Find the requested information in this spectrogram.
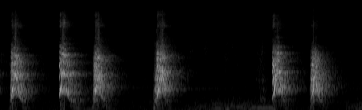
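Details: Female field-bred English Springer Spaniel puppy barking indoors: six sharp, bright barks over about five seconds, spaced roughly half a second to a second apart, with a faint low hum in the pauses between them.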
